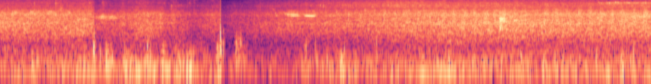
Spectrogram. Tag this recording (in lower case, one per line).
rail transport
vehicle
train wagon
train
